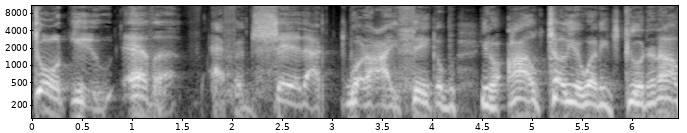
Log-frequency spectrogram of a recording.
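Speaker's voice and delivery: mock angry screaming. Recounting being screamed at in his face after a take, retelling an angry scream. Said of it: "he's screaming at me".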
